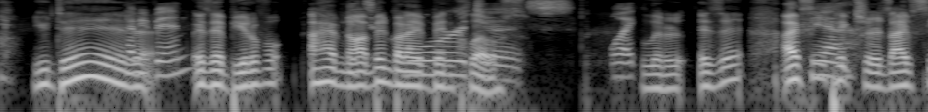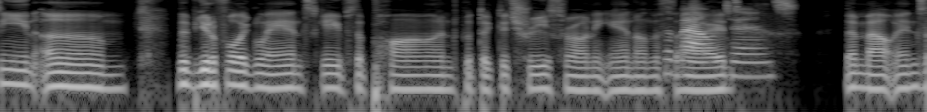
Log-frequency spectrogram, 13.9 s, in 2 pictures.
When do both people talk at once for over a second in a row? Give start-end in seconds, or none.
2.6-4.0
